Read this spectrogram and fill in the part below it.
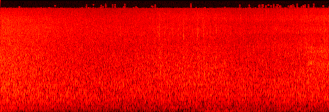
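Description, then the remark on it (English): A steady, even wash of gentle ocean waves rolls on without pause at a sandy beach, a soft continuous hiss of water against the shore with no distinct breaking crashes and no voices. “You notice the sound of the gentle waves crashing on the beach.”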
